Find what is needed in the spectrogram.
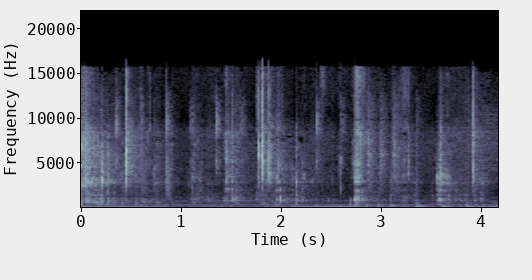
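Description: Close handling noise: irregular small clicks and rustles near the microphone, over a faint steady hum.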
